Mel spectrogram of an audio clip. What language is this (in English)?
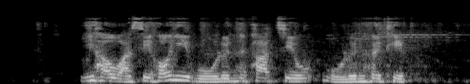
Cantonese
